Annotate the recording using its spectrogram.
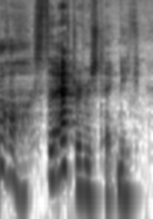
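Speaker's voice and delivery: caught-off-guard, shocked surprise. Recapping a fight scene, imitating Yamcha's shocked surprise. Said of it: "He's like shocked".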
